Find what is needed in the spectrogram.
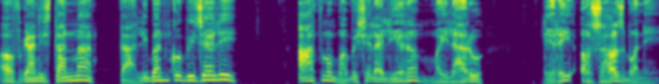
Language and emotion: Nepali, fearful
